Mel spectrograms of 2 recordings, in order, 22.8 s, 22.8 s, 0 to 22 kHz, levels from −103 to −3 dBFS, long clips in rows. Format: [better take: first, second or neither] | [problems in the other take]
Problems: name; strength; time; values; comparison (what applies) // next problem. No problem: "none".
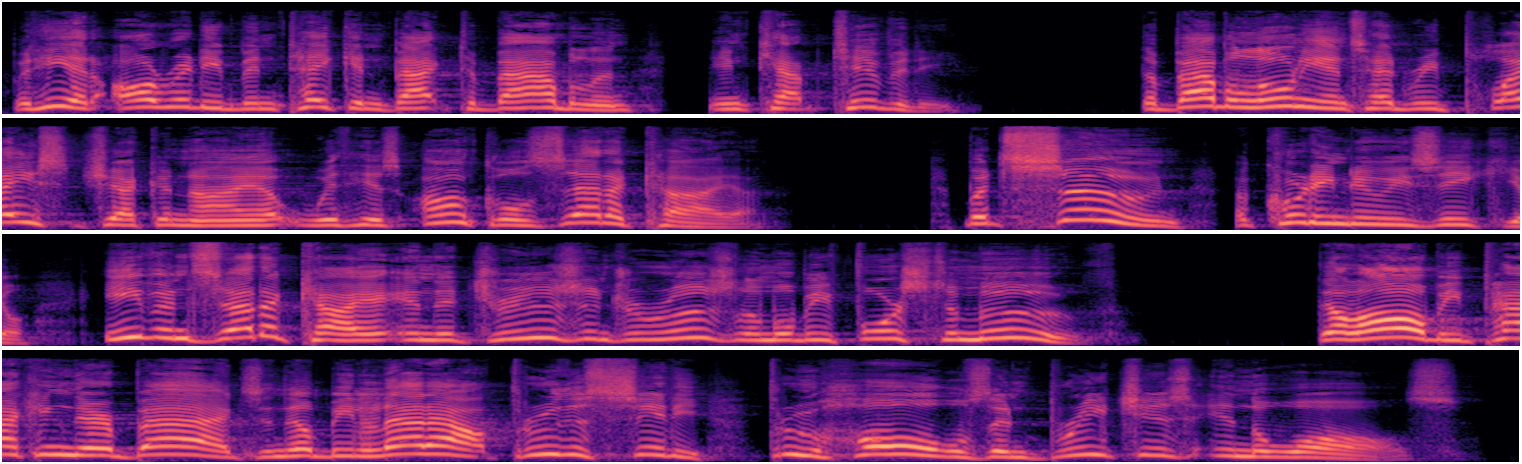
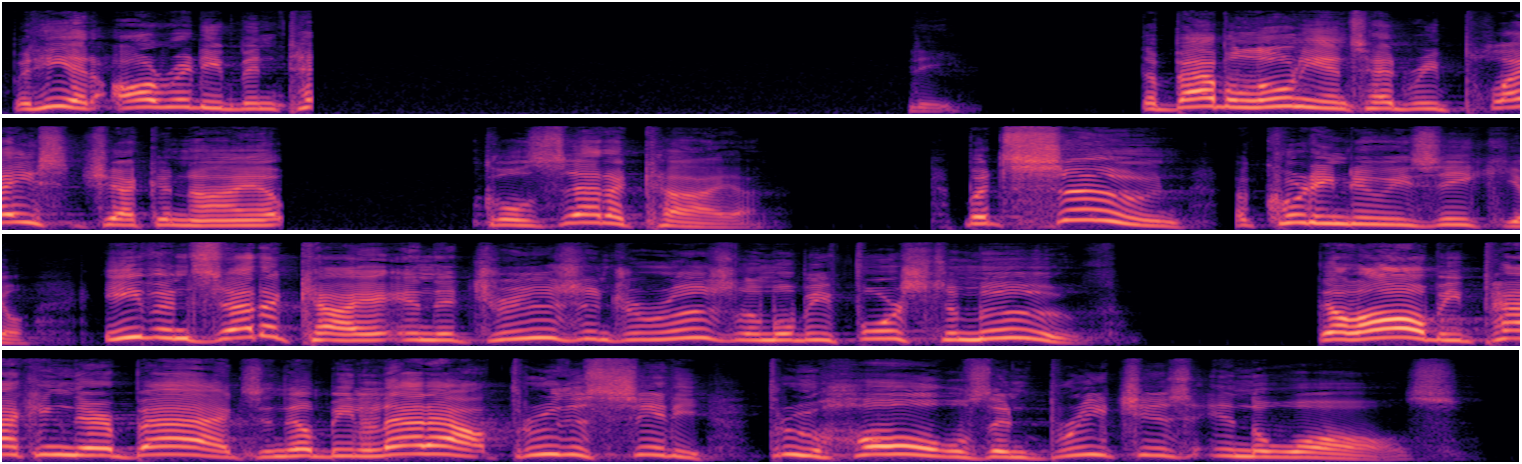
first | audio cutting out; at 1 s for 2 s and at 6.5 s for 0.5 s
